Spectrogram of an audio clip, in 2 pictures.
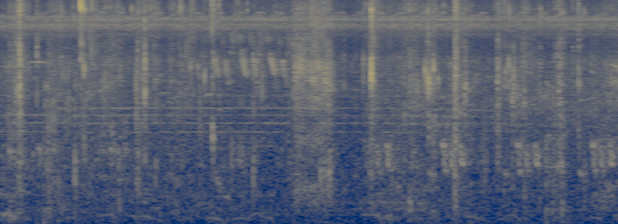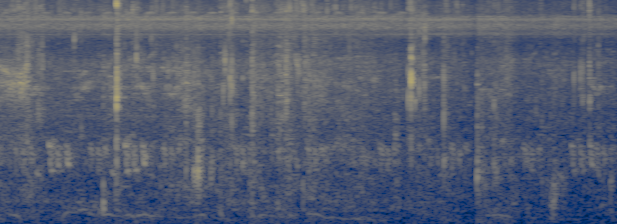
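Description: Close-up wet chewing and lip-smacking of a person eating rice and chicken curry by hand, with many small scattered clicks.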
